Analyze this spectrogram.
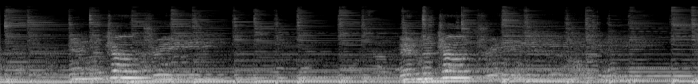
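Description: Acoustic guitar strummed steadily, with a man's singing voice coming in briefly about a second in and again about four seconds in.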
